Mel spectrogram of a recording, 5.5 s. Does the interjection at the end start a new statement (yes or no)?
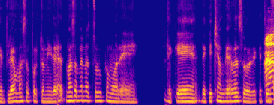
yes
